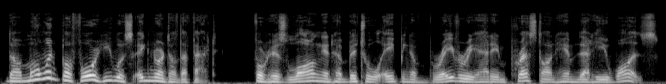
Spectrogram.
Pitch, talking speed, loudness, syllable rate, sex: 130 Hz, 215 wpm, -19 LUFS, 5.8 syllables/s, male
